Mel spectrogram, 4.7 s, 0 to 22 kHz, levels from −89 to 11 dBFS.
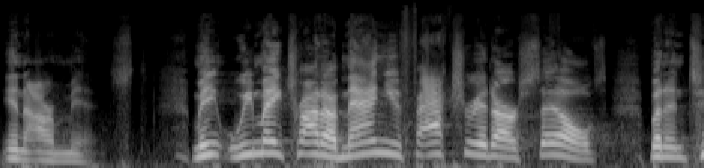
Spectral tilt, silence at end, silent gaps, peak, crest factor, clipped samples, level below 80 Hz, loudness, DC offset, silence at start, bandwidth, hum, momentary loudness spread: -5 dB/octave; 0 s; none; -6 dBFS; 18 dB; under 0.1%; -54 dBFS; -23 LUFS; under 0.1%; 0.05 s; 15 kHz; none; 11 LU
